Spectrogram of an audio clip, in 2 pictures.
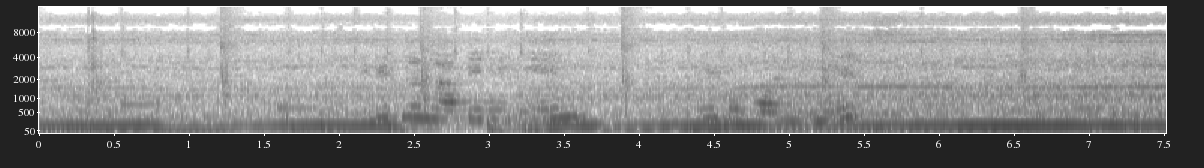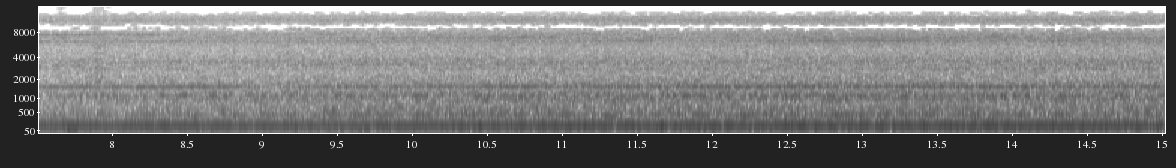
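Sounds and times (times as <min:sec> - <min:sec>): stand mixer motor whining: 0:00.0 - 0:15.0.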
